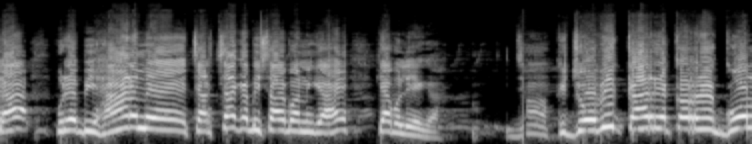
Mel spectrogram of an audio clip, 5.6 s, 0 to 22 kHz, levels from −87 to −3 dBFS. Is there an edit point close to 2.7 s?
no; 1 cut; at 3.9 s

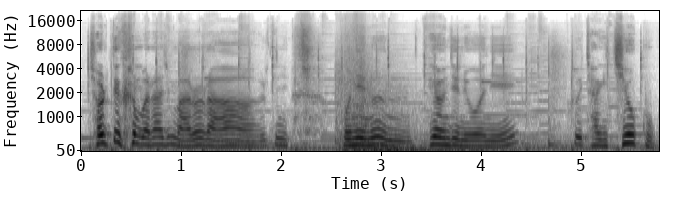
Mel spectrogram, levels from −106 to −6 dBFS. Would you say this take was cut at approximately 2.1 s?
no; 1 cut; at 3.3 s

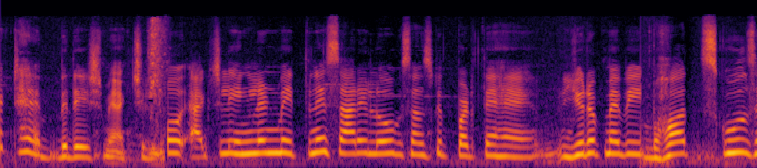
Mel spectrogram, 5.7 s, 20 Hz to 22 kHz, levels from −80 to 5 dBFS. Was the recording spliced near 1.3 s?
yes; 2 cuts; at 1.3 s, 4.8 s

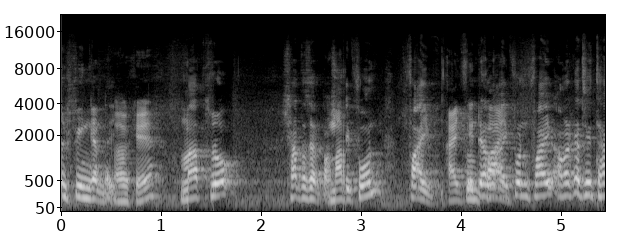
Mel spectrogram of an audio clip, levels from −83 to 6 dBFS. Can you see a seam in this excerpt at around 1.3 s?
no; 1 cut; at 2.9 s

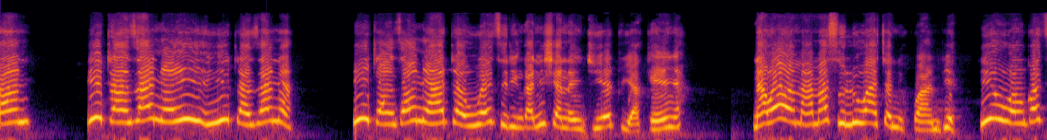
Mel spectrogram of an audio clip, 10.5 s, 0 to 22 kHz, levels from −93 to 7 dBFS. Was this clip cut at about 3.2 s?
no; 1 cut; at 7.3 s

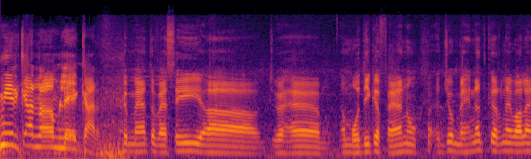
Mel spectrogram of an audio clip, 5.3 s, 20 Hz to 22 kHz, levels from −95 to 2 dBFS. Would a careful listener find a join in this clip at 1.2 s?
yes; 2 cuts; at 1.2 s, 4.3 s

